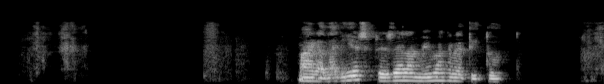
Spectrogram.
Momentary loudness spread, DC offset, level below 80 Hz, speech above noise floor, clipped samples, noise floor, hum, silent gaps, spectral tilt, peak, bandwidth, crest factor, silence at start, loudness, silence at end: 21 LU; under 0.1%; -64 dBFS; 72 dB; under 0.1%; -88 dBFS; none; none; -5.5 dB/octave; -2 dBFS; 7.8 kHz; 20 dB; 0.35 s; -17 LUFS; 0 s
